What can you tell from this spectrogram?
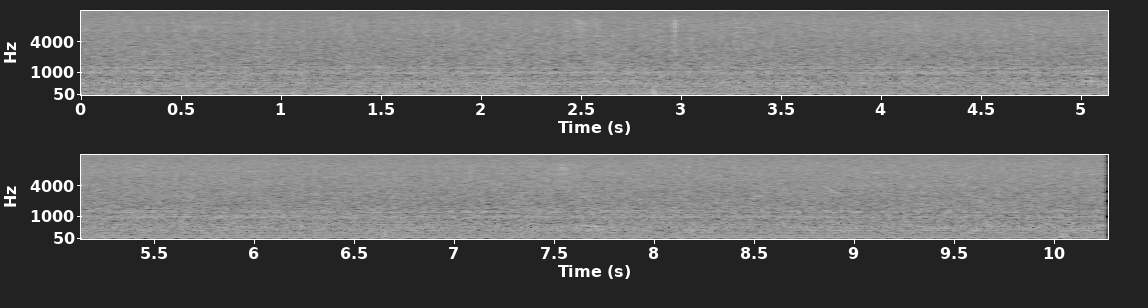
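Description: Narrowboat engine running steadily at cruising speed, a constant low hum.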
